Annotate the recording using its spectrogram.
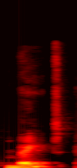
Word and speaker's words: mate: It's actually spelled mate, M-A-T-E, but it's pronounced mate.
